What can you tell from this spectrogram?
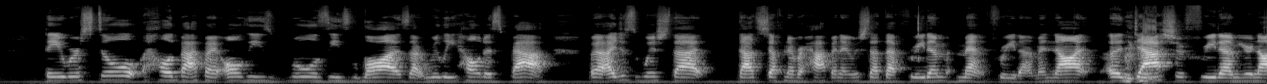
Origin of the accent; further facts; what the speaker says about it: Nigeria; do we, me and you, get reparations even though we come from Nigeria?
